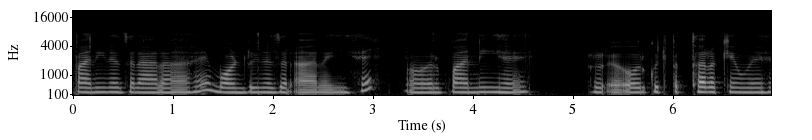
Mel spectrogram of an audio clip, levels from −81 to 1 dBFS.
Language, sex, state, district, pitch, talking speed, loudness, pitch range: Hindi, female, Uttar Pradesh, Budaun, 215 Hz, 180 wpm, -37 LUFS, 210-220 Hz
